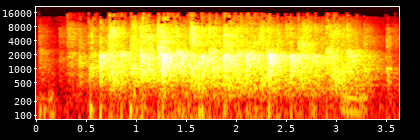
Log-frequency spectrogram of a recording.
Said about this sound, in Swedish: Ni får en applåd.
